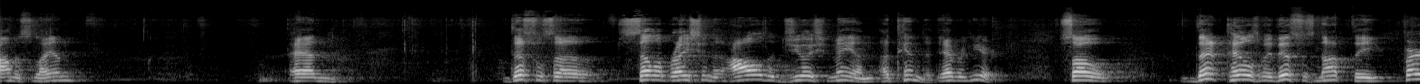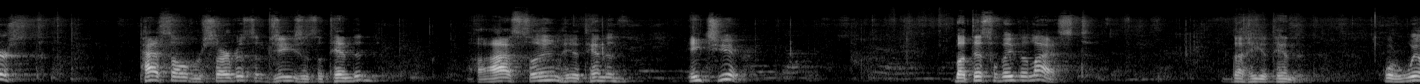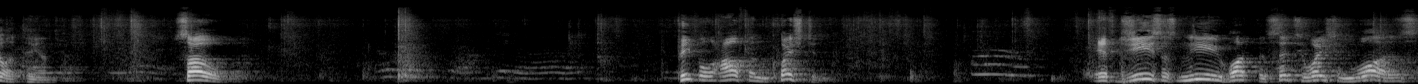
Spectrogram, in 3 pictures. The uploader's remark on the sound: This is an audio recording of the Sunday worship service at Persia United Methodist Church in Rogersville, TN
